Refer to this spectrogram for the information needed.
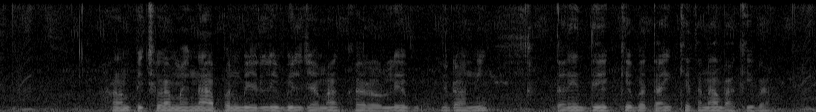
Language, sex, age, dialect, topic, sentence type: Bhojpuri, male, 18-24, Southern / Standard, banking, question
